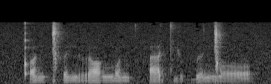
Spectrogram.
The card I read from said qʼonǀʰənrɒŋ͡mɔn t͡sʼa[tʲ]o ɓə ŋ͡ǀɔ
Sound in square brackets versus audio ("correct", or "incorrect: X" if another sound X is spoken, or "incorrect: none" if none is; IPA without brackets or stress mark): correct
